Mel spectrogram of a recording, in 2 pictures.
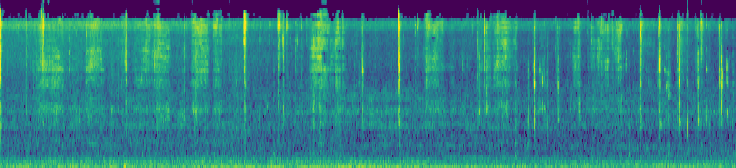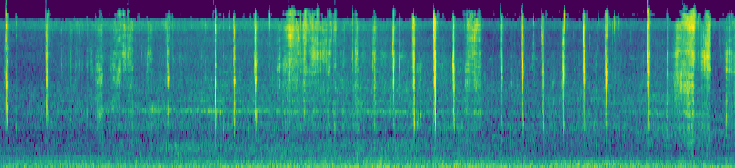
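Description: A man eating roasted pig leg meat close to the microphone: chewing and biting, with frequent short sharp mouth clicks and smacks throughout.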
